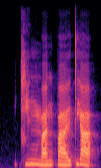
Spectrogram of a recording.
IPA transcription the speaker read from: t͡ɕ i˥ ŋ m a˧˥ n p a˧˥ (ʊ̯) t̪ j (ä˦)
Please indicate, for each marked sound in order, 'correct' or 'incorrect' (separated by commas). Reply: incorrect, incorrect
